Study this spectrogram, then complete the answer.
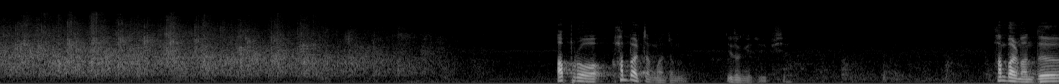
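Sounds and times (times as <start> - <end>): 
audience applause: 0.0 - 4.6
speech: 5.6 - 8.0, 10.0 - 10.5.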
